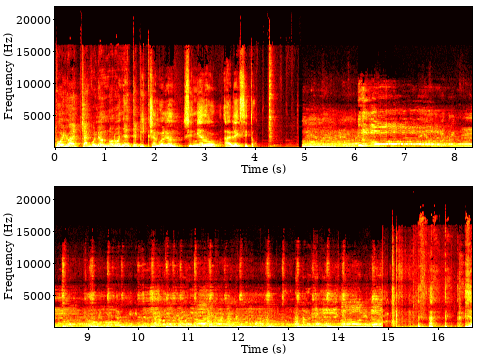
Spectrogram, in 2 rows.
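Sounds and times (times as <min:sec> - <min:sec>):
speech: 0:00.0 - 0:04.1, 0:04.9 - 0:05.2
small crowd murmuring at a political support rally in Tepic: 0:04.9 - 0:14.9
laughter: 0:05.0 - 0:14.9, 0:15.5 - 0:16.6.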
